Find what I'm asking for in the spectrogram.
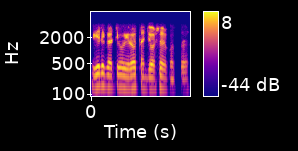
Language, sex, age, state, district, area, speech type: Tamil, male, 18-30, Tamil Nadu, Viluppuram, urban, conversation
